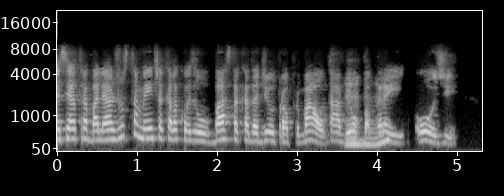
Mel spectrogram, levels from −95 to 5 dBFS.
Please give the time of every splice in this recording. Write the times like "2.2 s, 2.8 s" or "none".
1.7 s, 2.7 s, 3.4 s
